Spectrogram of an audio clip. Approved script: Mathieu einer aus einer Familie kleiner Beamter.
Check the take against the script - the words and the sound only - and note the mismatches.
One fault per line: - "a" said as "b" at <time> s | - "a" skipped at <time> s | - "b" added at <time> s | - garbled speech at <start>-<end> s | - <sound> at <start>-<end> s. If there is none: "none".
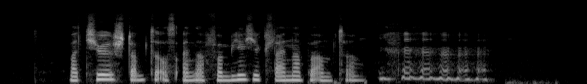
- "einer" said as "stammte" at 1.1 s
- laugh at 3.8-5.0 s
